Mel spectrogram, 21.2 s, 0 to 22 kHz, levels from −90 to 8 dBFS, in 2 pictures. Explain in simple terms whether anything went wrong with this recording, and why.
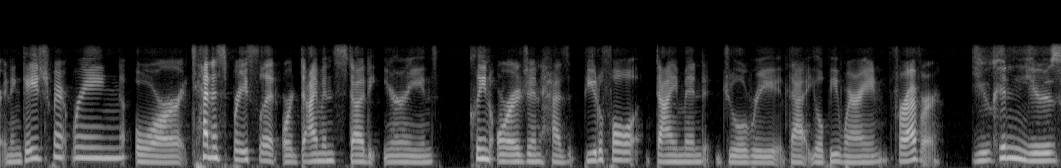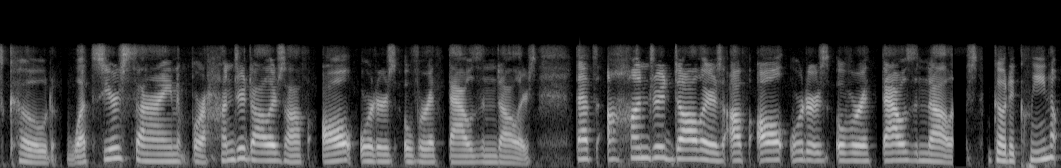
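At 20.13 to 20.30 s, there are lost AMR speech frames. The phone briefly repeats the last sound, then quickly drops to near silence for about 0.14 s.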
